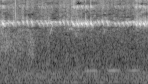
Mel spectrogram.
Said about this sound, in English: All right, that's a terrible cricket sound effect. Hey, it was. It was like a stuttering cricket.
